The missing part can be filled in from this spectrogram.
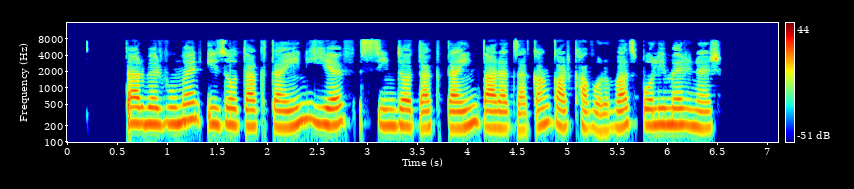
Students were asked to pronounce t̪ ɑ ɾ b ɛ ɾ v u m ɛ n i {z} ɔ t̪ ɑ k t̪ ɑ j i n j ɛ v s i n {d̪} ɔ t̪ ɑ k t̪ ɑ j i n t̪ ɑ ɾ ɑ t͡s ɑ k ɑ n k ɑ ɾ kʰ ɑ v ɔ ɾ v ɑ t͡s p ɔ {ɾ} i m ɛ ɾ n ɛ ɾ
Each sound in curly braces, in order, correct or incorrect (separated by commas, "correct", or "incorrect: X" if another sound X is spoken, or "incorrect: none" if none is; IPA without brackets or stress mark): correct, correct, incorrect: l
